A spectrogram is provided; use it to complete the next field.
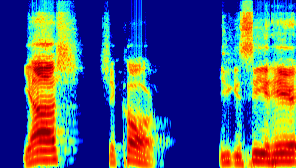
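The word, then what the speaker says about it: יִשָּׂשכָר: Tribe of Issachar, the so-called Mexicans, that name is Yash Shakar. Yash Shakar.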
